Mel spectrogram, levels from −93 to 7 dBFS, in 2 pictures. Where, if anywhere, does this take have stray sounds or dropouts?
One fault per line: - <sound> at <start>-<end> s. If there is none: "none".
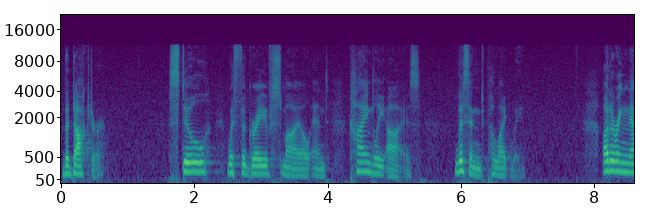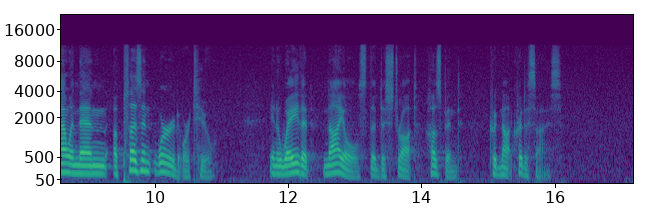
none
